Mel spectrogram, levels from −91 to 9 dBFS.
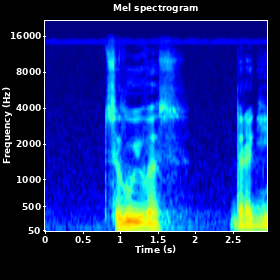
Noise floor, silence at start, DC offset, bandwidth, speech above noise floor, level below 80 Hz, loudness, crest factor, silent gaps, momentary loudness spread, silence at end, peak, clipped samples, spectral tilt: -64 dBFS; 0.8 s; under 0.1%; 15.5 kHz; 41 dB; -54 dBFS; -24 LUFS; 16 dB; none; 21 LU; 0 s; -10 dBFS; under 0.1%; -7.5 dB/octave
